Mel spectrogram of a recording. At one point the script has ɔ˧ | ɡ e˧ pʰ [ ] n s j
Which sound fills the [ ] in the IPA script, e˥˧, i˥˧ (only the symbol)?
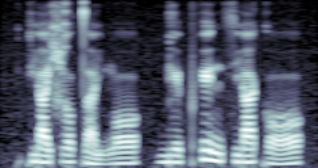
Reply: e˥˧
